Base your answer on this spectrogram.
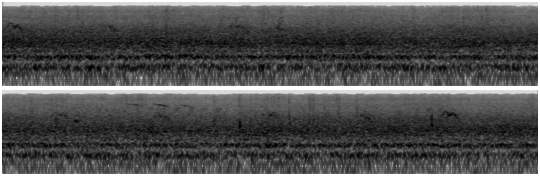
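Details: Spring honeybees working at their hive, swarms passing in and out; a steady, rich buzzing hum of many insects, overlaid by scattered thin bird chirps.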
